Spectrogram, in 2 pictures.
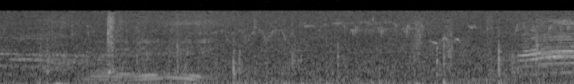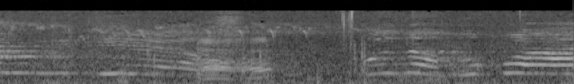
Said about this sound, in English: Even here, our voices in this park, the airplanes we heard, these are noises that actually pollute the environment in a way we don't usually think about.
